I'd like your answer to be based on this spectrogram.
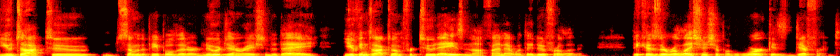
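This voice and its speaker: Against a quiet background, a man talks very fast at a medium pitch with lively intonation. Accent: American. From Texas. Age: 60s. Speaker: executive coach and author. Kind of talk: interview.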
